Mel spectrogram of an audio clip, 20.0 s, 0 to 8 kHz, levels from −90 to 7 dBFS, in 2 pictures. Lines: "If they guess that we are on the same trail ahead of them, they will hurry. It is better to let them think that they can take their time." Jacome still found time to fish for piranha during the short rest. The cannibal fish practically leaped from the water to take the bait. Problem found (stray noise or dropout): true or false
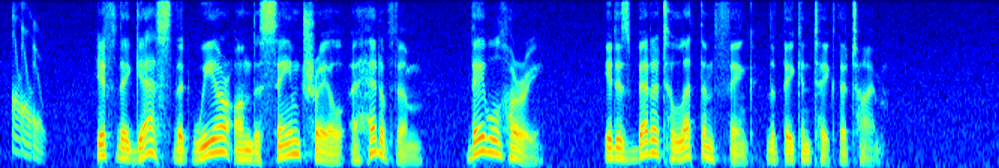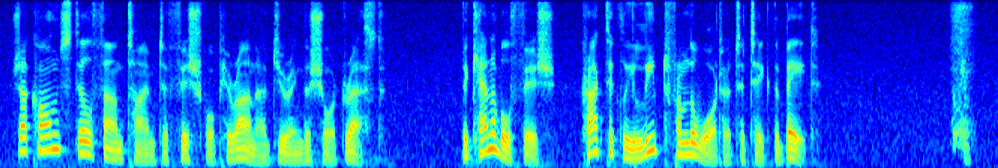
true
